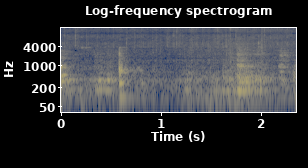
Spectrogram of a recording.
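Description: Chopped onion, green chilli and peanuts sizzling in hot oil in a kadai, stirred with a spoon, with a single sharp tap about half a second in.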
